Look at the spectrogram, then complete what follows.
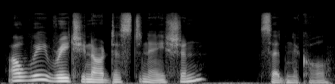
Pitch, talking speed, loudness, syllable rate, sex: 130 Hz, 125 wpm, -19 LUFS, 4.8 syllables/s, male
